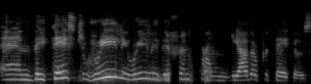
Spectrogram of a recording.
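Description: Against quiet surroundings, a woman talks with lively intonation. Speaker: remote guest. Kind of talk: interview answer. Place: open country. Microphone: video call.

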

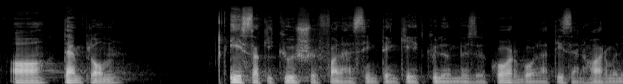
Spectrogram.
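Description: A very slow delivery in a monotone with flat intonation. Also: man, quiet background. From Partium, Satu Mare (Szatmárnémeti), Romania; Romania. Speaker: Reformed pastor and buffalo farmer; Reformed pastor. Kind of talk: interview, explaining church history. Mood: calm, informative. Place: church. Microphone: lapel.

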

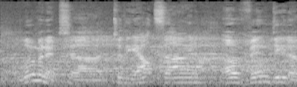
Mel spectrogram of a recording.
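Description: With loud noise all around, a man keeps to a medium tempo. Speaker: horse race caller. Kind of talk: live horse race call. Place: booth.

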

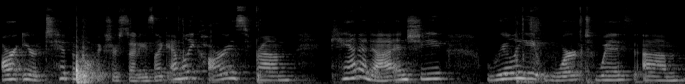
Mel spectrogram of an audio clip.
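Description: A woman at a medium pitch with an ordinary speaking voice, lively intonation and a moderate pace, over light background noise. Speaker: homeschooling parent vlogger. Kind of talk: casual tutorial vlog. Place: kitchen. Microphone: camera far.

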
